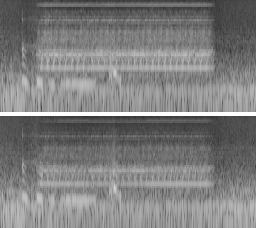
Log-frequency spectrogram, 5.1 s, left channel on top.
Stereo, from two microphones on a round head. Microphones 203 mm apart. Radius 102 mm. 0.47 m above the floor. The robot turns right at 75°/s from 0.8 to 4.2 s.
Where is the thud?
I don't hear a thud.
